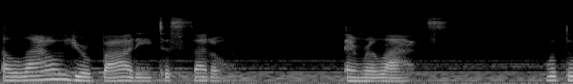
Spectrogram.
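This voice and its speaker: A woman with a very deep, low voice is heard over music in the background. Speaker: meditation guide. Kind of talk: guided meditation. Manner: slow, soft-spoken.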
